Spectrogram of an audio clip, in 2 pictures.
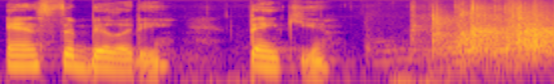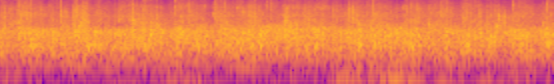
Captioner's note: clapping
